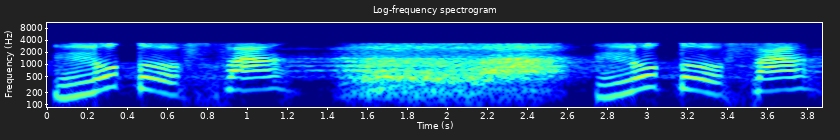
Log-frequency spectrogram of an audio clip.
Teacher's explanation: اوپر کے سامنے والے دو دانتوں کے کنارے اور نچلے ہونٹ کا تر حصہ، اس سے ادا ہوتا ہے فا،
